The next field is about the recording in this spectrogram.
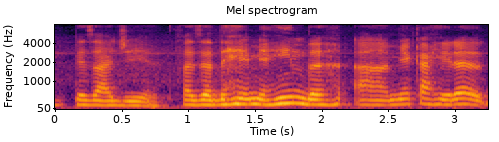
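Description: In a plain, everyday voice, a woman speaks with fairly even intonation at a fairly low pitch. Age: 20s. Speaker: podcast host, university student. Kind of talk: casual chat.

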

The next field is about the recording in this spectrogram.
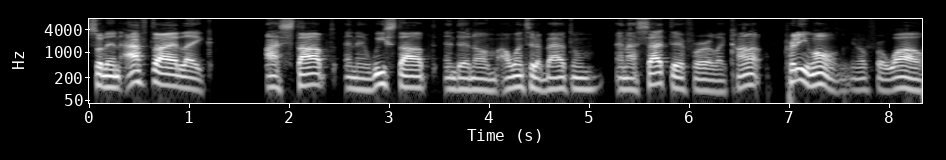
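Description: At a moderate pace, a man speaks in a normal speaking voice with fairly low pitch and ordinary pitch variation, the sound dry and close with no echo on a very clean recording with a silent background. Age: 20s. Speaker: podcast producer and co-host. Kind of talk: casual chat.

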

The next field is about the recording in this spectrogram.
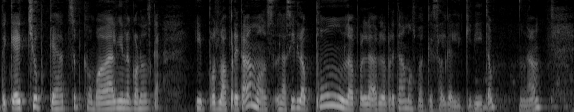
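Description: With lively intonation, a woman speaks fairly quickly at a fairly low pitch. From Mexico. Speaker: listener sending voice messages. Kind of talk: casual chat.

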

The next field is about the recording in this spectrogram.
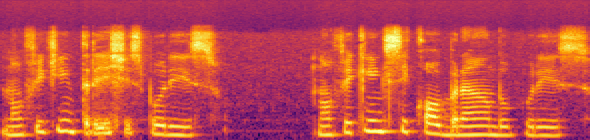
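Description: A woman's somewhat breathy, dark and mellow voice at medium pitch, lively in intonation, at a fairly slow pace. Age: 20s. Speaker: self-defense instructor and podcast host. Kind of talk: solo podcast monologue.

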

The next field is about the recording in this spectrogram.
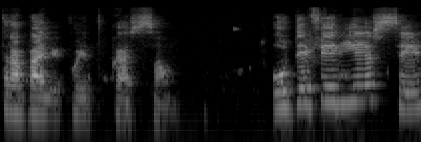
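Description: The woman's high-pitched voice moves at a fairly slow pace. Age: 50s. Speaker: educator and author. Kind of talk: casual interview.

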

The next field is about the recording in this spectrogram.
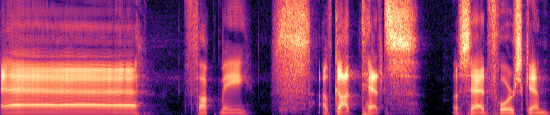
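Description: In a Northern Irish accent, a man speaks at a very slow pace with long, frequent pauses, his bright, sharp tone held in monotone, flat intonation, with a dry, close sound with no echo on a very clean recording with a silent background. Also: medium pitch for a man. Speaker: podcast host. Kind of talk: casual chat.

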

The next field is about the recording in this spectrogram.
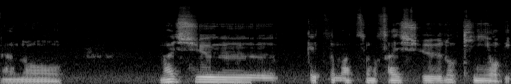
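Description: A man speaks with a very deep, low pitch and a relaxed tone. His intonation is lively. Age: 40s. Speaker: podcast host. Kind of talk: casual monologue. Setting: home storage room studio. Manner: relaxed, laughing.

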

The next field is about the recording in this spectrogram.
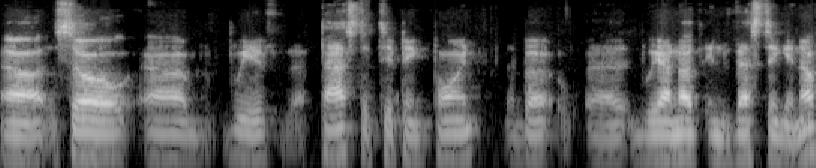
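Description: In a dry, close sound with no echo, a man with a French accent and a fairly low pitch speaks at a moderate pace. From France (Bordeaux area). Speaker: climate scientist and consultant. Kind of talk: interview. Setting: video call. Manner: halting, many fillers.

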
